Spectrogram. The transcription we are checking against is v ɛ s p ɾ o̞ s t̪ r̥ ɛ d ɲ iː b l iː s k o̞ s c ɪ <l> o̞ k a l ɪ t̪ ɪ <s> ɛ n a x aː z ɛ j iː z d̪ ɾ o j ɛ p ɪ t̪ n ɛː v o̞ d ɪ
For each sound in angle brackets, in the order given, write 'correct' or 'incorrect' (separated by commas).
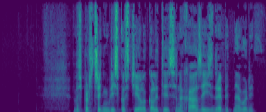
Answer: correct, correct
